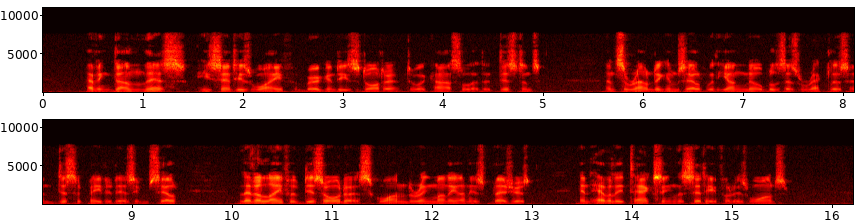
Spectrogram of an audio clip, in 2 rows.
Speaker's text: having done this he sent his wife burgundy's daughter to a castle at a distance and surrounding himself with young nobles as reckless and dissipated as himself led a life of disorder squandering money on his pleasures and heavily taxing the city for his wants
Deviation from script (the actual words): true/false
false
